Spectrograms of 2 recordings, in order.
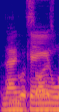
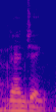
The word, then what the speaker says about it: Nanjing: Is that just a Nanking was under the older sort of pronunciation system. It was Nanking. – Oh, there's a new system. Okay, yeah. Nanjing.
